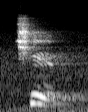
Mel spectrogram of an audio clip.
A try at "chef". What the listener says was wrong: Đừng chip là gì? Phải nghe thành như chip. Chef. Đừng xếp em sờ. Mọi người nhớ thật ra từ này từ tiếng Pháp. Tiếng Pháp cho người ta là shh. Giống như là chữ shh, im lặng.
